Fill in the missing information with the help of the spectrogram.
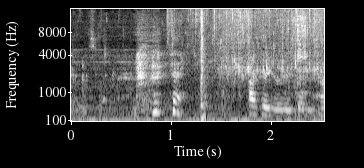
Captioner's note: chuckles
